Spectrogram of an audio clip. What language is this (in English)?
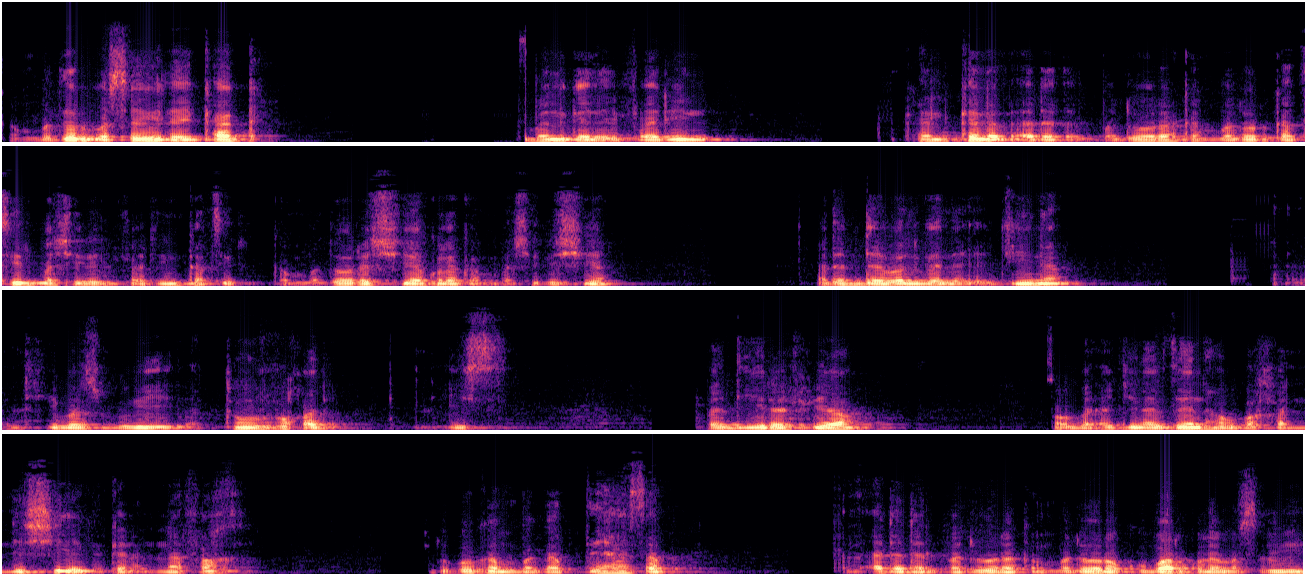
Chadian Arabic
